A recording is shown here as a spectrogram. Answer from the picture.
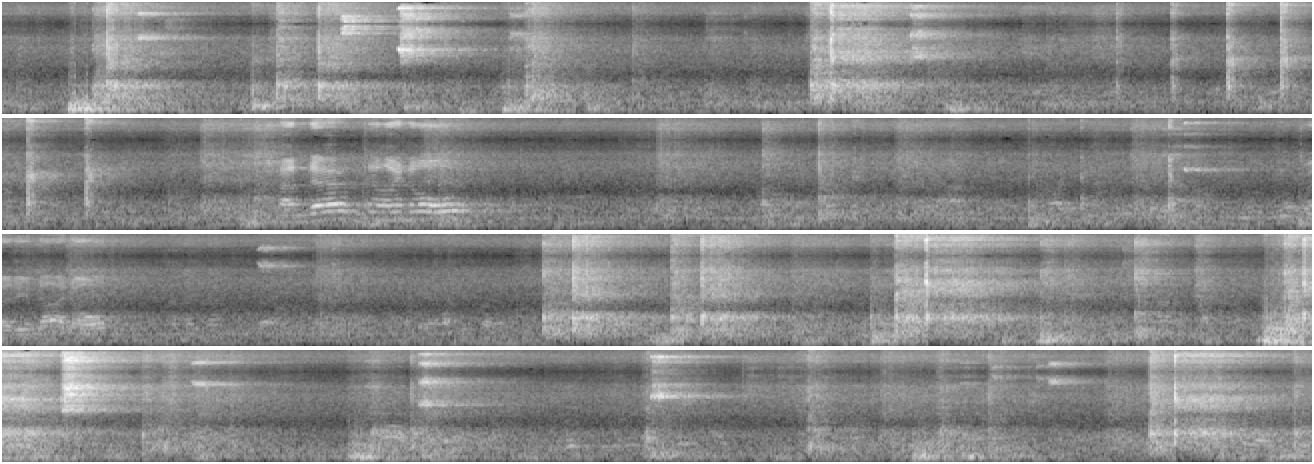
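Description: A squash rally: the ball cracks off rackets and the court walls in sharp, irregular hits about a second or two apart.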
